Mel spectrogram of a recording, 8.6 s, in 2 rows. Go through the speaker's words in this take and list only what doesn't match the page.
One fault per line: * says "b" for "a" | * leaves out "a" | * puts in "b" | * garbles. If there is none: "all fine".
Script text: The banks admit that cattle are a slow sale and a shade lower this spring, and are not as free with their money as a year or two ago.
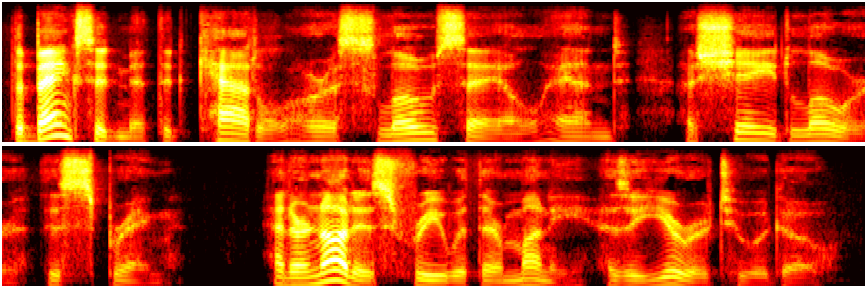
all fine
